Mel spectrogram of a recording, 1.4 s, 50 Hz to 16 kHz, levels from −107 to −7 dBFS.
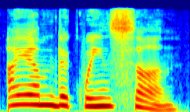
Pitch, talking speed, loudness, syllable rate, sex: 245 Hz, 170 wpm, -14 LUFS, 3.1 syllables/s, female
